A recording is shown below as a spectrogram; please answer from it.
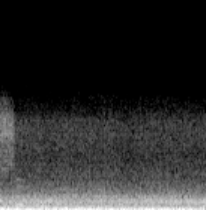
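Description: Steady low rumble of road and tyre noise inside a moving car's cabin.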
